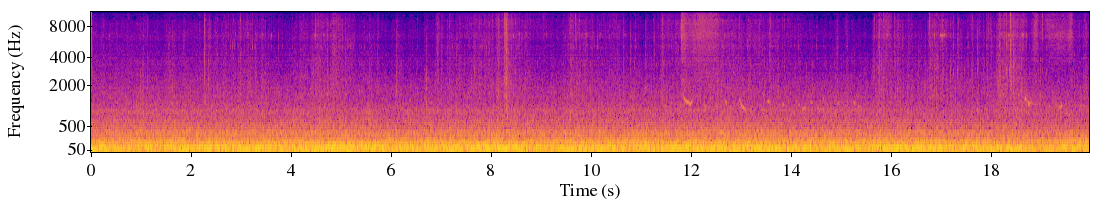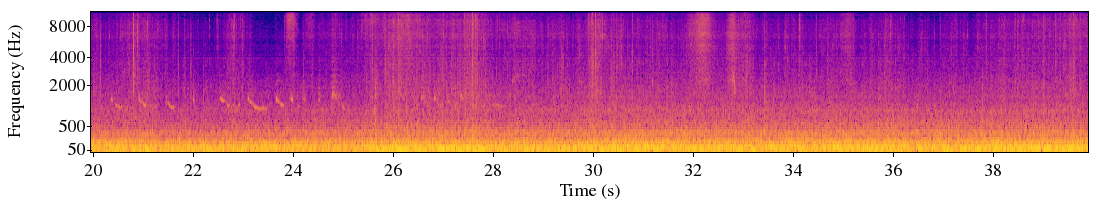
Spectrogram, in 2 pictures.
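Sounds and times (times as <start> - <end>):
road and wind rumble: 0.0 - 39.9
short squeaks: 11.6 - 14.6, 18.2 - 28.9.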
